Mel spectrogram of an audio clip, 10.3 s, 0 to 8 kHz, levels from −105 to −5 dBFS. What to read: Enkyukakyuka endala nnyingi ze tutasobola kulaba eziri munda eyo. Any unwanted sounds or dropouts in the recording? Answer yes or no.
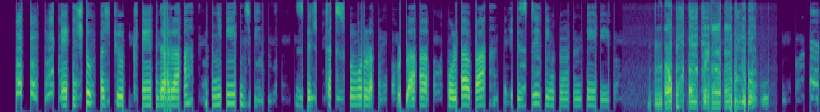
yes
